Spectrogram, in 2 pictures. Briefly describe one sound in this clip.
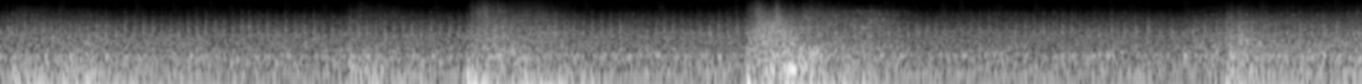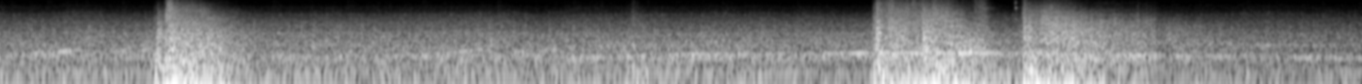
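A tank engine rumbles steadily as the tank drives.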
